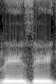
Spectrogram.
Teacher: امالہ کا مطلب ہے زبر کو زیر کی طرف اور الف کو یا کی طرف مائل کر کے پڑھنا۔ امالہ کو اردو کے لفظ قطرے کی را کی طرح پڑھیں، یعنی ری نہیں بلکہ رے پڑھیں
